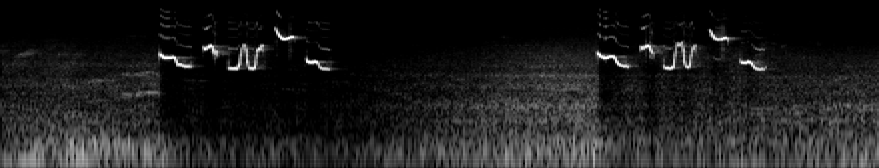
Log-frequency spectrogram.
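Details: Orange-headed thrush singing, meant to prompt other birds to sing. Two bright whistled phrases, each opening with a rising whistle, then quick looping notes and a drooping final whistle, separated by a quiet gap with low hum.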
